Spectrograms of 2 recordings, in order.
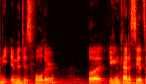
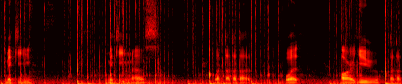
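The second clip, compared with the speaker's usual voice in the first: mock Among Us voice; 9 dB quieter than usual. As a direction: tease Mickey in a light spooky voice. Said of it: "And then Among Us says".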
